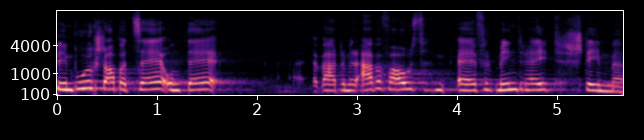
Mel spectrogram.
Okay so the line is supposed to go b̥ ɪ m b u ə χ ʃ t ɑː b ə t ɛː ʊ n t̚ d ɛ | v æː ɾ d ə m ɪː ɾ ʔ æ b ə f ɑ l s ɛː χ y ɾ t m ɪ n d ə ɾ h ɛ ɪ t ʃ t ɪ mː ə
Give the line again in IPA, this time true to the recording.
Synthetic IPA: b̥ ɪ m b u ə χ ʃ t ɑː b ə t͡s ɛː ʊ n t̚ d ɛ | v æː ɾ d ə m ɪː ɾ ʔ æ b ə f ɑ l s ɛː f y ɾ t m ɪ n d ə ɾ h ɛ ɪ t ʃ t ɪ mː ə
